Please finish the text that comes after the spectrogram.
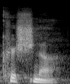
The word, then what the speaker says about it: Krishna: as srimati radharani then we have Krishna so this has two syllables as you can see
